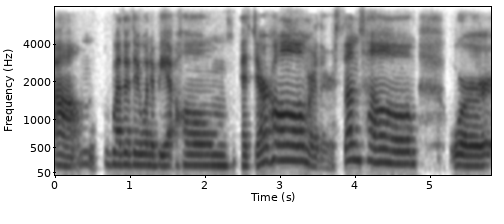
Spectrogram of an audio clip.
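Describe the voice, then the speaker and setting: A woman with an unremarkable speaking voice, medium pitch and ordinary pitch variation. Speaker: clinical social worker. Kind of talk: webinar presentation. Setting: online webinar.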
